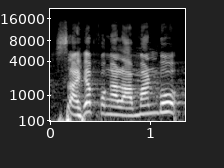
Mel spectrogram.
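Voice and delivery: ordinary talk, nothing marked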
